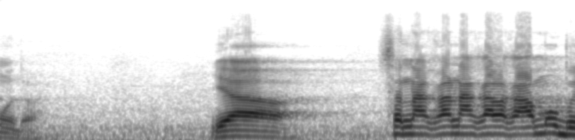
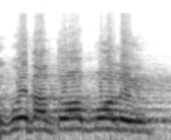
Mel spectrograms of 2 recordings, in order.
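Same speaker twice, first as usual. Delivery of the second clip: higher, louder, playful put-on voice; teasing question; 10 semitones higher, 3 dB louder than usual. Preacher asking a fat man about his belly tattoo, teasing high voice. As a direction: tease the big man from the stage.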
